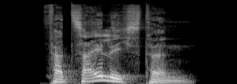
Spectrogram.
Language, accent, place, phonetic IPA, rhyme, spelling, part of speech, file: German, Germany, Berlin, [fɛɐ̯ˈt͡saɪ̯lɪçstn̩], -aɪ̯lɪçstn̩, verzeihlichsten, adjective, De-verzeihlichsten.ogg
- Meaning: 1. superlative degree of verzeihlich 2. inflection of verzeihlich: strong genitive masculine/neuter singular superlative degree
